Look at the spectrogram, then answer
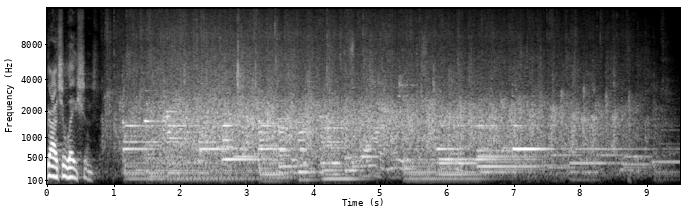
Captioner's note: applause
